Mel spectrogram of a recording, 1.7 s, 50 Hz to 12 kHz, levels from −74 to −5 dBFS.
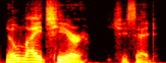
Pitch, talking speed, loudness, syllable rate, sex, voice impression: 115 Hz, 180 wpm, -16 LUFS, 4.7 syllables/s, male, very masculine, very adult-like, slightly thick, cool, slightly sincere, slightly wild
